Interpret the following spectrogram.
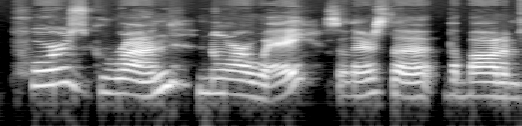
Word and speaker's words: Porsgrund: The next thing I have is I have a Pors, I want to make sure I pronounce this right. Porsgrund, Norway.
